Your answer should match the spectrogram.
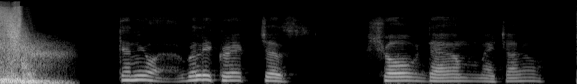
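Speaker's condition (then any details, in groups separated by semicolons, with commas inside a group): Cerebral palsy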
